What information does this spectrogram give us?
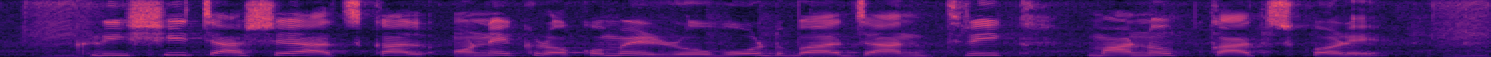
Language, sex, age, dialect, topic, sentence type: Bengali, female, <18, Standard Colloquial, agriculture, statement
